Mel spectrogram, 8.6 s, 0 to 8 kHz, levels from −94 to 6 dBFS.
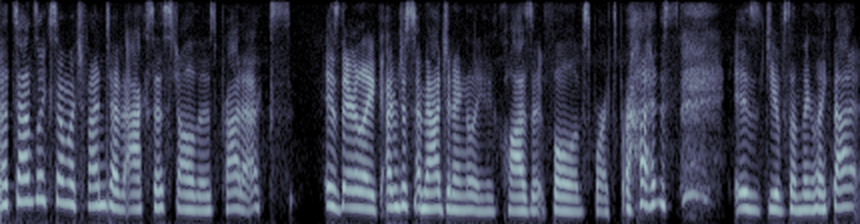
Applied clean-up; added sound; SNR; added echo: neural mask model Resemble Enhance denoiser.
